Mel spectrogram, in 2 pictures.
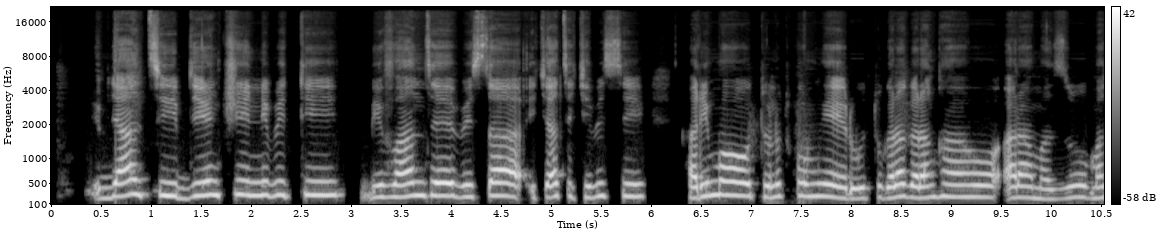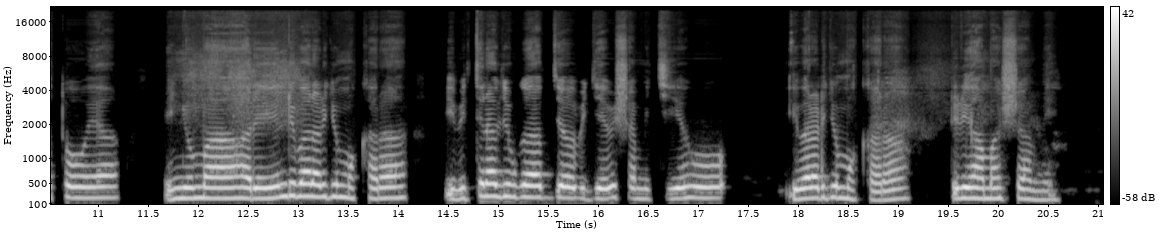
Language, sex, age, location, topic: Kinyarwanda, female, 25-35, Huye, health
